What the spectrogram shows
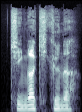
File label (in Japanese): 助けてもらう2, クール系ボイス; 戦闘ボイス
